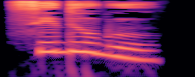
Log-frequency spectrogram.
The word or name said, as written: ಸಿದುಗು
